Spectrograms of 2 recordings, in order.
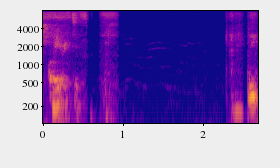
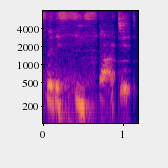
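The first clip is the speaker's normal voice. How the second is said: usual speaking voice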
